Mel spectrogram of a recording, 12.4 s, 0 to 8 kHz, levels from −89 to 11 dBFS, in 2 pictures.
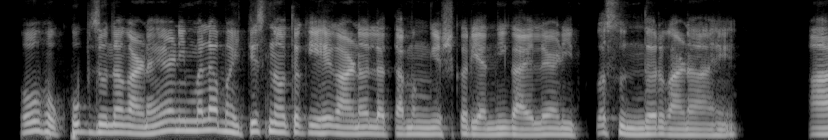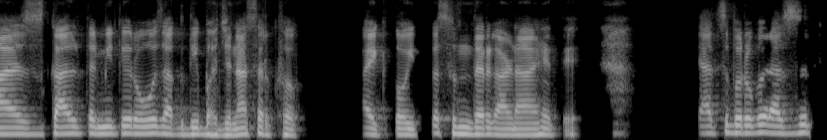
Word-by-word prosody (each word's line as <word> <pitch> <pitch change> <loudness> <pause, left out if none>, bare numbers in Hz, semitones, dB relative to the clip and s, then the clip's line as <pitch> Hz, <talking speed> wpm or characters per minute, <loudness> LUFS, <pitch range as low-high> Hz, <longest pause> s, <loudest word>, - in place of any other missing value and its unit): हो, 185 +3 +1
हो, 175 -5 0
खूप 175 0 -1
जुनं 170 -1 +2
गाणं 150 -1 +3
आहे 175 +5 +1
आणि 210 0 +2
मला 210 +2 +3
माहितीच 190 -1 0
नव्हतं 175 -2 +2
की 160 -1 +2
हे 160 +1 +3
गाणं 145 -1 +2
लता 135 -1 -1
मंगेशकर 135 0 -1
यांनी 130 0 +1
गायलंय 125 0 +1
आणि 130 -1 0
इतकं 125 +7 -8
सुंदर 135 -4 +1
गाणं 120 -2 0
आहे. 120 +1 -3 0.6
आजकाल 135 +2 +1
तर 150 - +1
मी 145 - +2
ते 155 - +2
रोज 150 0 +1
अगदी 135 0 0
भजनासारखं 130 +1 0 0.5
ऐकतो. 125 0 -1
इतकं 125 +6 -4
सुंदर 140 -3 +1
गाणं 120 -1 +1
आहे 125 +1 +1
ते. 125 - -10 0.9
त्याचबरोबर 160 +2 -1
अजून 150 +3 -2
140 Hz, 180 wpm, -23 LUFS, 130-160 Hz, 0.9 s, गाणं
